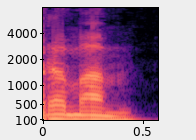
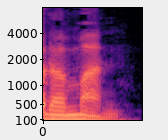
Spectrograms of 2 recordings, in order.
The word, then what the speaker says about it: วรมัม: คำภาษาอังกฤษก็เขียนคำว่า "วรมัน" มาตั้งแต่บัดนั้นเป็นต้นมา ผมศึกษาการใช้ว่า "วรมัน" แทนคำว่า "วรมัม" ที่ใช้มาแต่เดิม สงสัยเหมือนกันว่า ทำไมไม่อ่านตามจารึก เพราะจารึก เขียน "วรมัม" ทั้งหมด บัดนี้ก็ได้คำตอบแล้ว ผมจะอ่านว่า วรมัม ส่วนใครจะอ่านว่า วรมัน ก็เชิญตามสบายครับ.............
